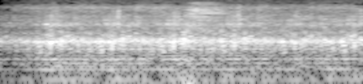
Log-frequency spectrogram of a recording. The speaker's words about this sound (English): I'm sorry. I have a um what you call it a power ball in my hands.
